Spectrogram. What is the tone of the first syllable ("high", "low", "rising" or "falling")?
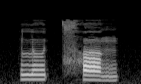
rising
